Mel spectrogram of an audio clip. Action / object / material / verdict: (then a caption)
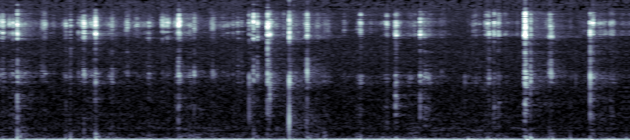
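scrape / bar of soap / soap / none. A solid white bar of soap is scraped and scratched with fingernails, leaving crumbs on the table. Dry, crisp scratching bursts with a bright, hissy edge repeat over a steady low hum, with a couple of louder scrapes near the end.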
